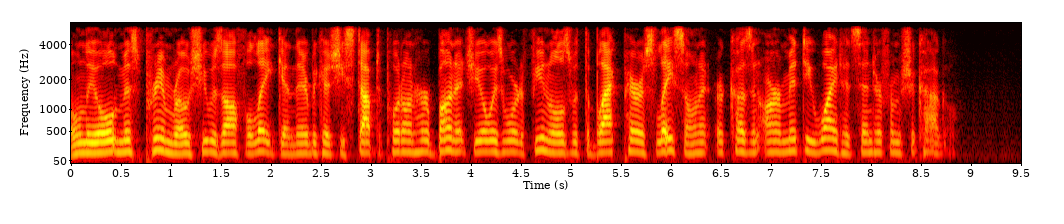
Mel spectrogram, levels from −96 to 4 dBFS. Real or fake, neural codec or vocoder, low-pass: fake; codec, 16 kHz, 0.4 kbps, LongCat-Audio-Codec; 5.4 kHz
